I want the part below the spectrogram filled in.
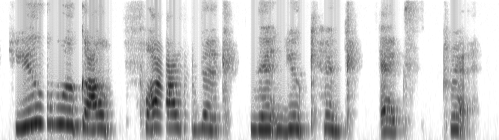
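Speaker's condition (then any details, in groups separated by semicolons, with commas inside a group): Cerebral palsy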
